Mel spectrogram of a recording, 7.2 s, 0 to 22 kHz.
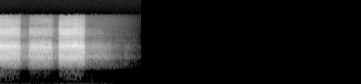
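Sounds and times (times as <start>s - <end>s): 
jackdaw harsh raspy squawks: 0.0s - 2.3s.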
